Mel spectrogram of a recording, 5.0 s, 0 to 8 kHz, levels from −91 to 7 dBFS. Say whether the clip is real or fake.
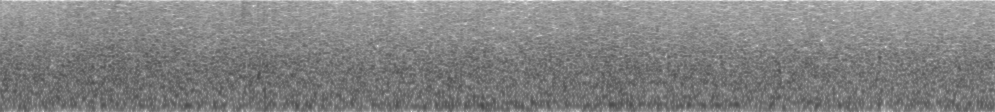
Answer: fake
